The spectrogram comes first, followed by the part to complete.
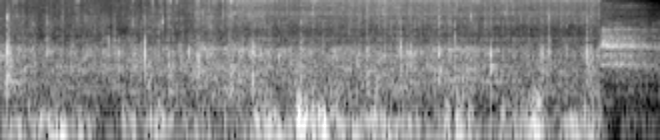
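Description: Bicycle rolling along a loose gravel road: tyres crackling over the stones with many small clicks, under a low rumble of wind on the microphone. It cuts off suddenly near the end.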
